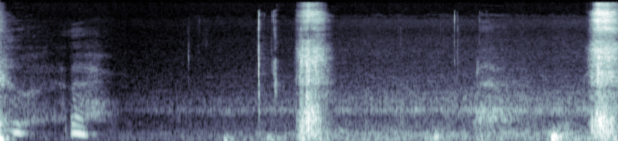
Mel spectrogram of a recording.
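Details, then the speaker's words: Two sharp sneezes about three seconds apart with quiet breathing between, from a person who says they are not sick but have allergies, sneezed all day at school, have a very itchy nose and cannot stop; allergic sneeze. "I'm gonna sneeze. I sneezed all day at school today. I'm not sick. Just allergies again."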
